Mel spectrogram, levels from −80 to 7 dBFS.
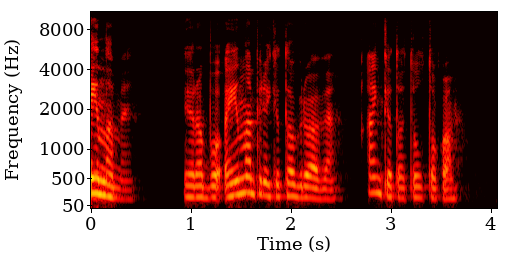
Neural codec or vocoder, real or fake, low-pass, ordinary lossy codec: none; real; 9.9 kHz; Opus, 64 kbps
